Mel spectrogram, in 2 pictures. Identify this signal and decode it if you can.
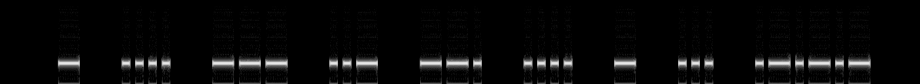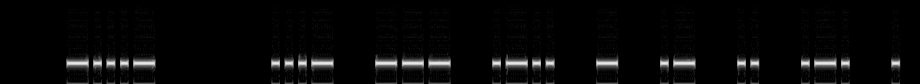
Morse code, heard as a keyed tone, about 18 wpm, spaced as for 12 wpm, 1000 Hz. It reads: THOUGHTS. <BT> VOLTAIRE
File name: qotdfiles / 12wpm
